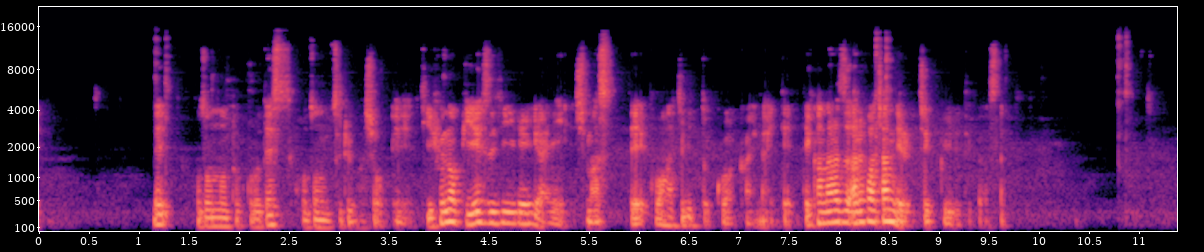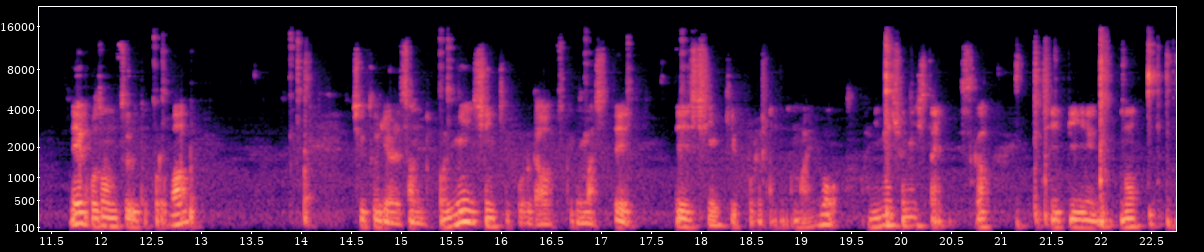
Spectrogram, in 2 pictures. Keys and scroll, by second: 21.8-22.6 typing.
